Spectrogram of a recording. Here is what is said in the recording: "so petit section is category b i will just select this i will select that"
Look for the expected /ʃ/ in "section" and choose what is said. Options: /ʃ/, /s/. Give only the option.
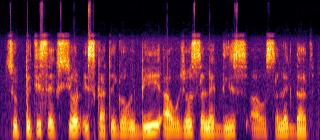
/s/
